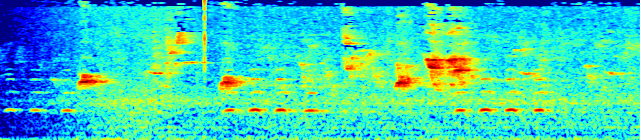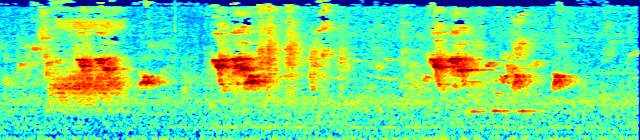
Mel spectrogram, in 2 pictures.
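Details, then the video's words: Eurasian hoopoe song: soft, low, hollow 'oop-oop-oop' triplets repeated every couple of seconds, behind louder, higher chirping from other birds. "ПЕСНЯ УДОДА"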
